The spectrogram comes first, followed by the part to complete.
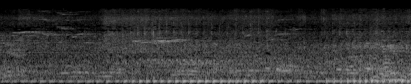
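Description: A vehicle engine running steadily, a low pulsing drone that grows louder from about a second in, with voices in the background.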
